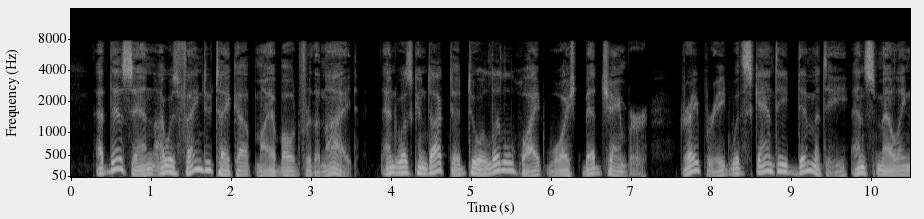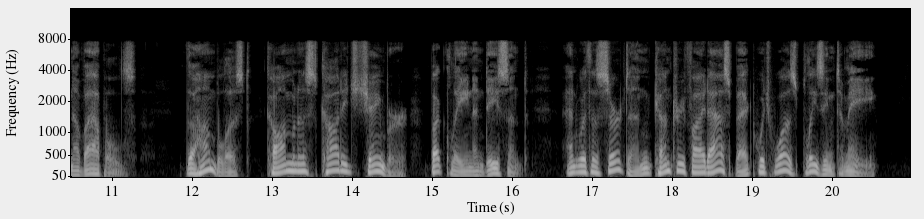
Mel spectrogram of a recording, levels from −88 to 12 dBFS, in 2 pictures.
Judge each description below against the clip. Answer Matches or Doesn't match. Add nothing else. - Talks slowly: Doesn't match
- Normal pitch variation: Doesn't match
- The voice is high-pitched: Doesn't match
